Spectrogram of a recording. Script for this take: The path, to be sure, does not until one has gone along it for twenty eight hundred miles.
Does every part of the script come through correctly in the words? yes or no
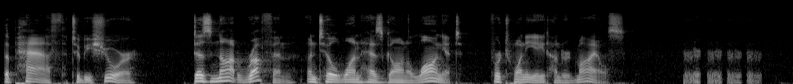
no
